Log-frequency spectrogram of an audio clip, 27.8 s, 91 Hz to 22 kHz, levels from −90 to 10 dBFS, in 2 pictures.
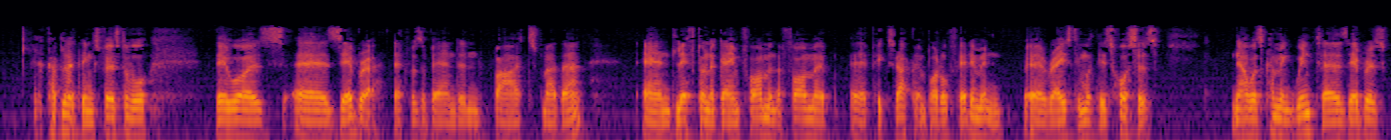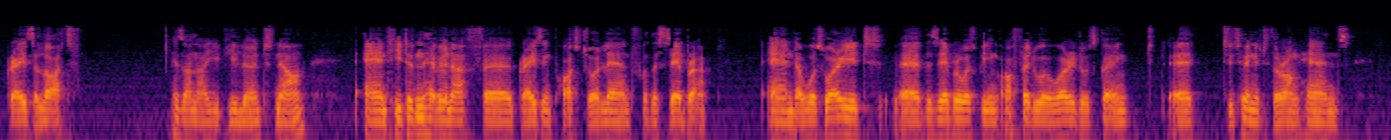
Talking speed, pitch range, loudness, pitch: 200 wpm, 95-110 Hz, -21 LUFS, 100 Hz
